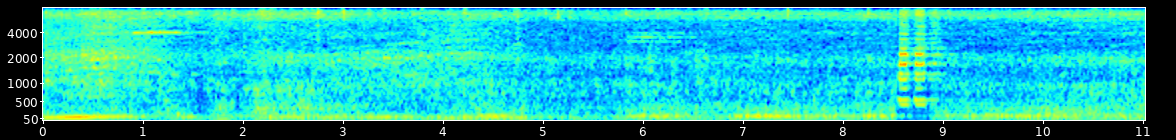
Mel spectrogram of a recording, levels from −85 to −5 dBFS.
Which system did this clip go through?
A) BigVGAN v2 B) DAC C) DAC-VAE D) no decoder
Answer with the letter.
D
